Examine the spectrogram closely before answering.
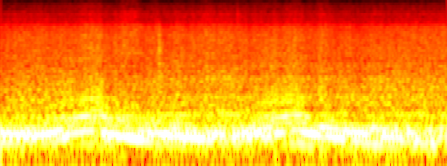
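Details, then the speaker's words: Electric fan that will not spin: steady low mains hum with no blade whoosh; motor energised but stalled, shaft likely stuck in a dry or worn bushing needing replacement. "pagkaganyan, maaring stock up yung kanyang shating sa busing. Maaring natuyuan to ng langis o kaya'y maluwag na yung pinaka-busing niya, kailangan ng palitan."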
